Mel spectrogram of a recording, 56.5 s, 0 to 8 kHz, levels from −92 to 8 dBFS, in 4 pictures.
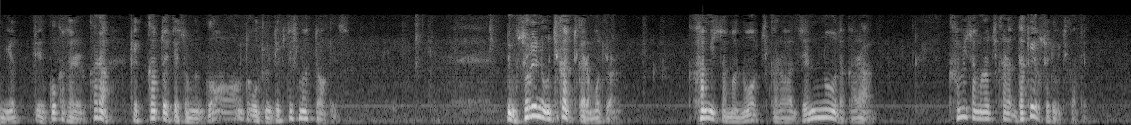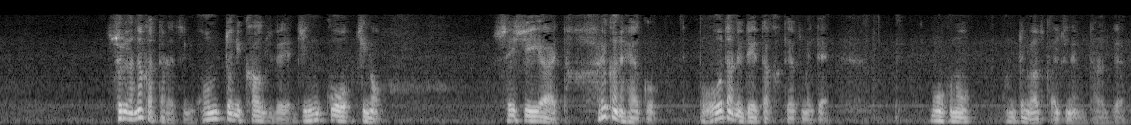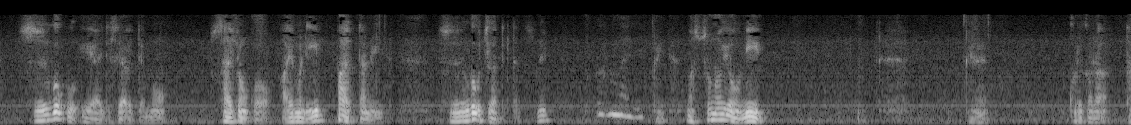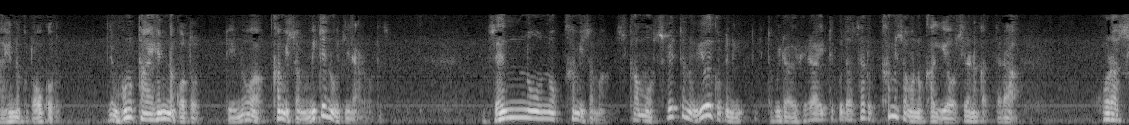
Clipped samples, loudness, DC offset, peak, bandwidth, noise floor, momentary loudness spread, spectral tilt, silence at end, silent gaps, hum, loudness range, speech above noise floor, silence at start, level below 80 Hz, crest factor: under 0.1%; -21 LUFS; under 0.1%; 0 dBFS; 5.8 kHz; -51 dBFS; 20 LU; -11.5 dB/octave; 0 s; none; none; 7 LU; 30 dB; 0 s; -48 dBFS; 22 dB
